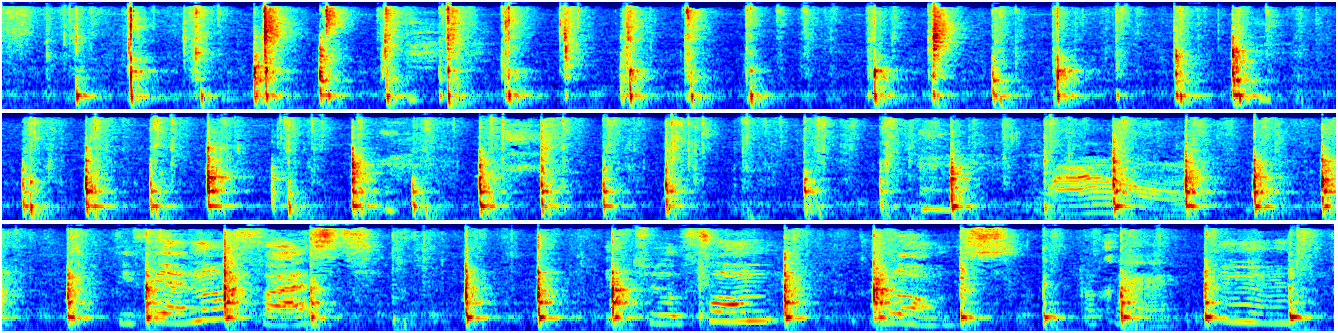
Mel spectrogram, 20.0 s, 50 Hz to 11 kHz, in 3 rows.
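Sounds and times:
wooden pestle pounding in mortar: 0.0 - 20.0.

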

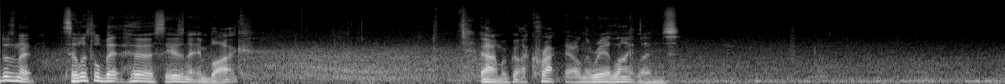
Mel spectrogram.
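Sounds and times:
distant vehicle engine drone: 0.0 - 10.0.

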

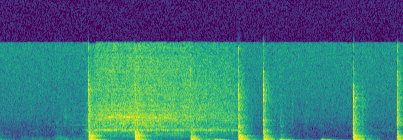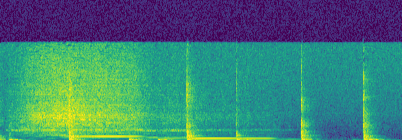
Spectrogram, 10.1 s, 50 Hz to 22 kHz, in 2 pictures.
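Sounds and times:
sharp knocking strikes: 1.1 - 9.0
organ pipe held tone: 6.6 - 8.8.

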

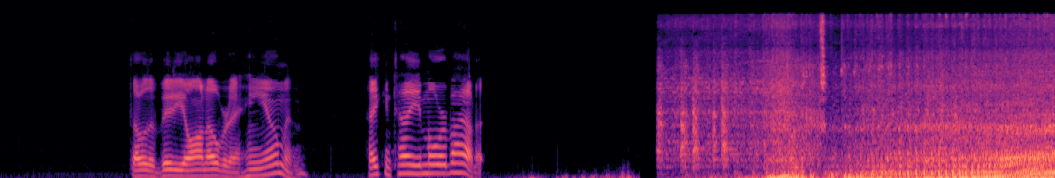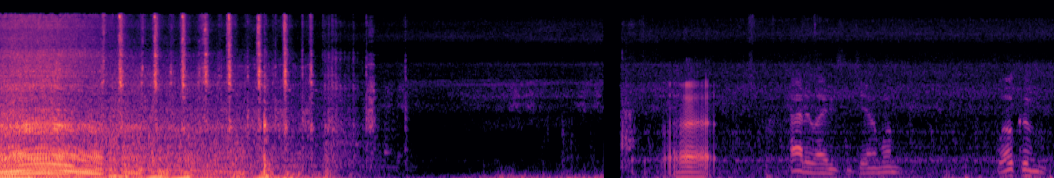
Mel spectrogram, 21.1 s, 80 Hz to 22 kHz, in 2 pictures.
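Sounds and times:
engine cranking and starting: 6.6 - 10.0, 11.1 - 14.2
engine popping: 6.6 - 14.2
engine revving: 6.6 - 14.2.

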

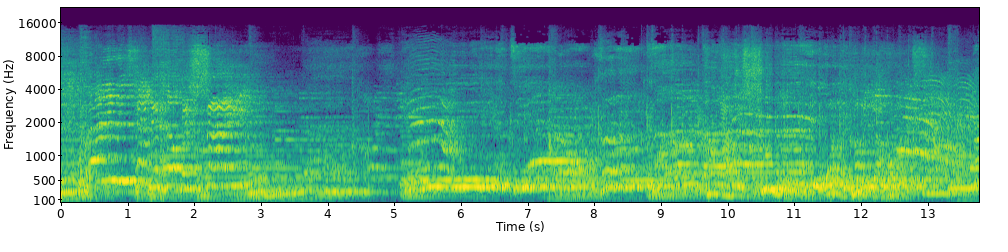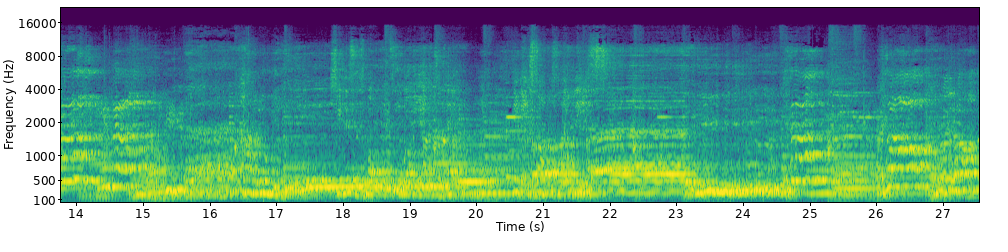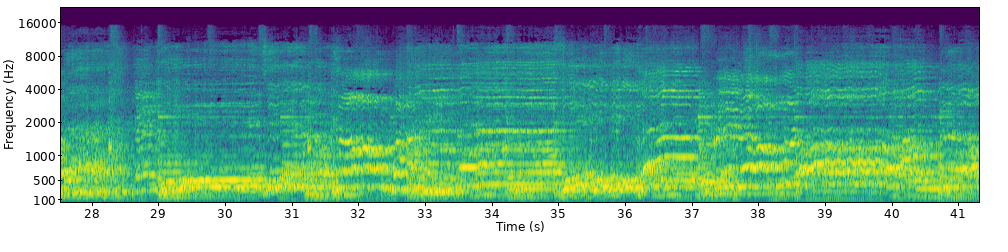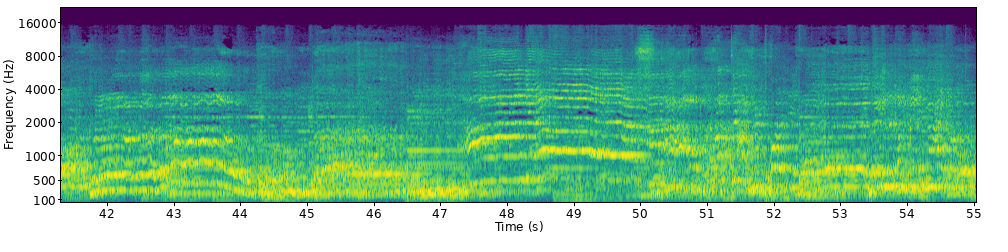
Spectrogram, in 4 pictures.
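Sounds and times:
women's vocal group singing gospel: 0.0 - 55.0.

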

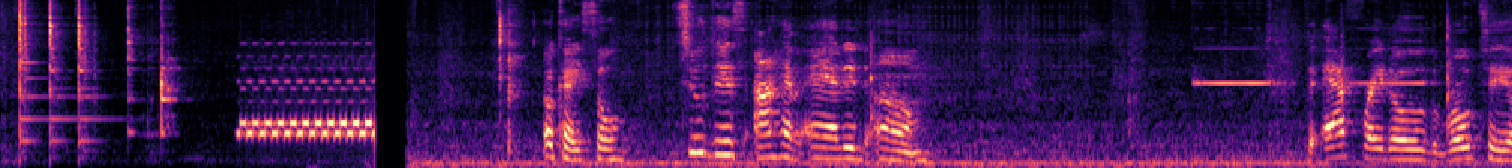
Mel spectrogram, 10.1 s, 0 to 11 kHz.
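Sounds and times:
electronic ringing tone: 1.6 - 2.5.

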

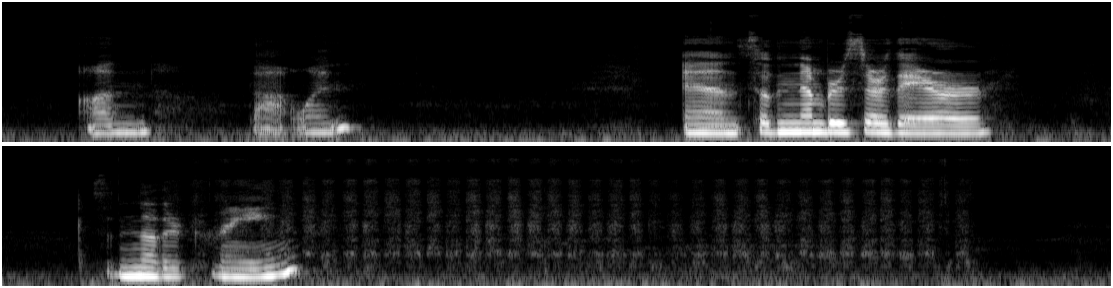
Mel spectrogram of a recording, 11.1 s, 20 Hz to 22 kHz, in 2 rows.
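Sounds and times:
pastel scratching on paper: 6.8 - 10.4.

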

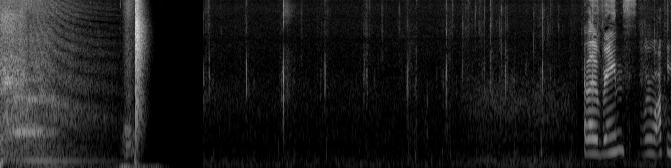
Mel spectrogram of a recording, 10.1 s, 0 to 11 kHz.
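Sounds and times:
short sharp whoosh: 0.7 - 2.5.

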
